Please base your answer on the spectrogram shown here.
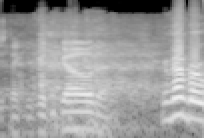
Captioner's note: audience laughs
